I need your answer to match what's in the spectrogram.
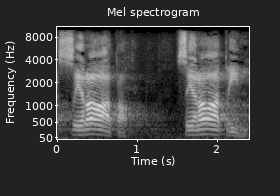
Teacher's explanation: يفخمه معنى يفخمه يغلظه، يغلظ الراء · Term: تفخيم الراء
